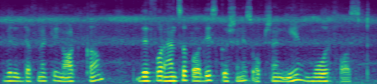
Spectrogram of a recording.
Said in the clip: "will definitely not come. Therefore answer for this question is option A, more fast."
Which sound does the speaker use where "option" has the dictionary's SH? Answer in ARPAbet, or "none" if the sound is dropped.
SH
